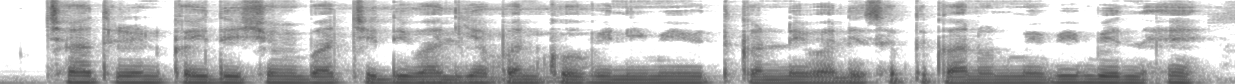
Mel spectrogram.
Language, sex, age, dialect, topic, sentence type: Hindi, male, 36-40, Awadhi Bundeli, banking, statement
